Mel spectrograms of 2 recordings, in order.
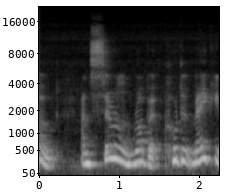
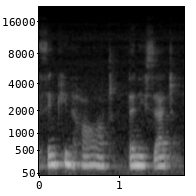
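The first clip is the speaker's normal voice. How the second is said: ordinary delivery, nothing marked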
